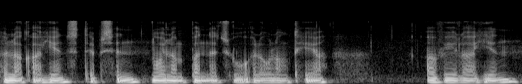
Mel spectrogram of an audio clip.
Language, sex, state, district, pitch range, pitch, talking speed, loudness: Mizo, male, Mizoram, Aizawl, 90-95 Hz, 90 Hz, 185 wpm, -16 LUFS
